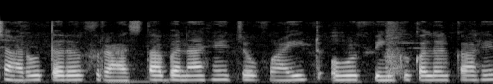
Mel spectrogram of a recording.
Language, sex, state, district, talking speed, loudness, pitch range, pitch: Hindi, female, Chhattisgarh, Raipur, 145 wpm, -16 LUFS, 200-210 Hz, 205 Hz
